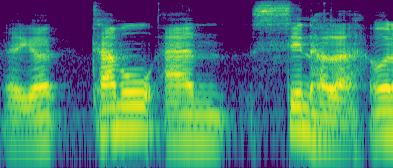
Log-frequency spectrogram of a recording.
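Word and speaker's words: Sinhala: you go TAMU and Singa or the H just kind of pronounced like a g Singa the country's majority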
